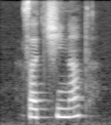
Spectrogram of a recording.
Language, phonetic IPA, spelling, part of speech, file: Czech, [ˈzat͡ʃiːnat], začínat, verb, Cs-začínat.ogg
- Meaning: imperfective form of začít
